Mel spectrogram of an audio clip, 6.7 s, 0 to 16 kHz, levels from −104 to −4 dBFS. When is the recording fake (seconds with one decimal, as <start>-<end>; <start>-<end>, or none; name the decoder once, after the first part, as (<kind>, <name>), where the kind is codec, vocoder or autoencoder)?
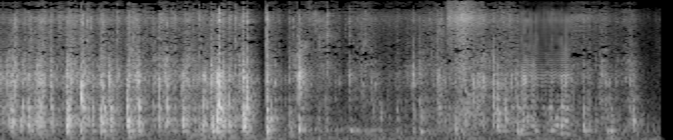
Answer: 5.2-5.7 (vocoder, BigVGAN v2)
